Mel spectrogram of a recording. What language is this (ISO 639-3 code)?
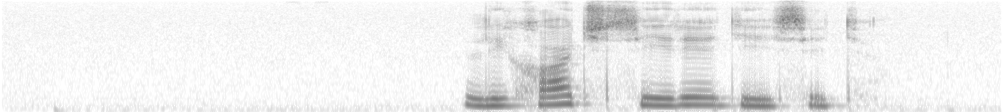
rus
